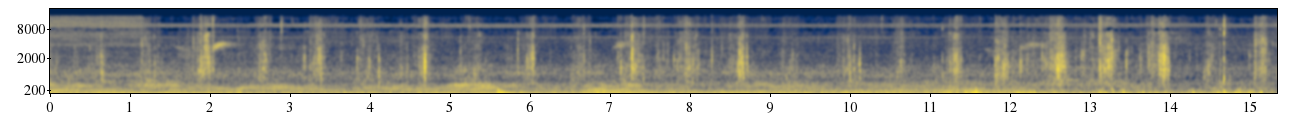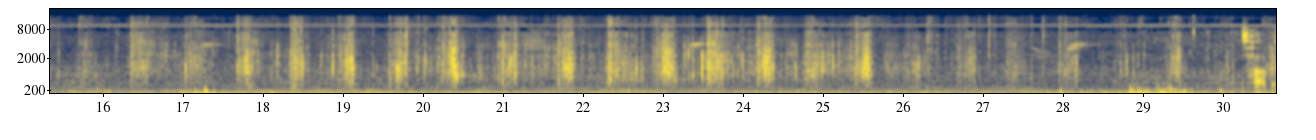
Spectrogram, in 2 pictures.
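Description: Footsteps on asphalt, about two steps a second, over a steady low hum.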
